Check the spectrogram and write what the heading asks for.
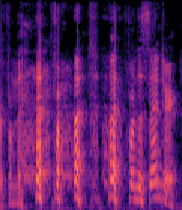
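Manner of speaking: breaking into a real laugh mid-line; can't hold the laugh while quoting the joke; laughing through quote. Real, not acted. Retelling Cisco's best line to the co-host, laughing through it.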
